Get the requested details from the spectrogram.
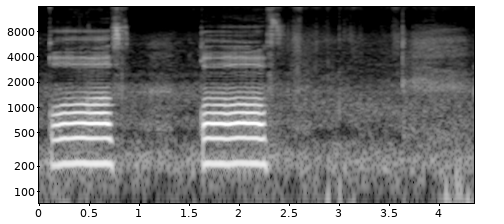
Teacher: ہے، ٹھیک ہے، کیونکہ اس کے مخرج ہی یہی ہے کہ ہم نے زبان کی جڑ کو اوپر کی طرف اٹھانا ہے، تالو کے ساتھ چپکانا ہے، نرم تالو کے ساتھ ، تو یہاں پہ ہم قاف ہمارا موٹا ہو جائے گا،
